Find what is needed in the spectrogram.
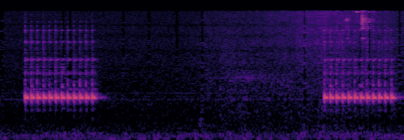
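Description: Electronic alarm going off beside the bed: two bursts of rapid, high-pitched pulsing beeps, each under a second, about three seconds apart.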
